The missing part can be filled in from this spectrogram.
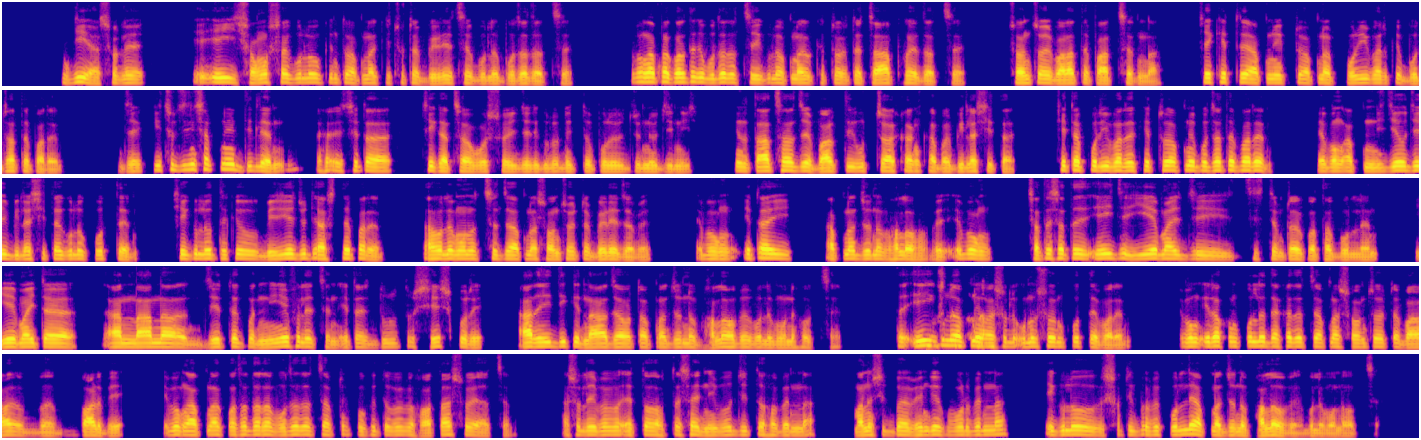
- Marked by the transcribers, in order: none
- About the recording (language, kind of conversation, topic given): Bengali, advice, বেতন বাড়লেও সঞ্চয় বাড়ছে না—এ নিয়ে হতাশা হচ্ছে কেন?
